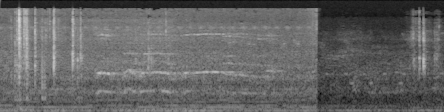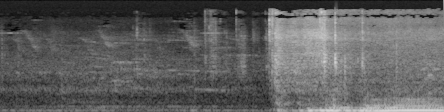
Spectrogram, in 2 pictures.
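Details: After no-start/no-crank troubleshooting, with starter motor checked good and wiring restored, the starter catches and the engine fires into a strong steady low rumble; it starts and runs normally.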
